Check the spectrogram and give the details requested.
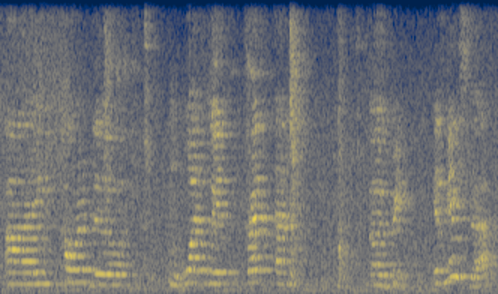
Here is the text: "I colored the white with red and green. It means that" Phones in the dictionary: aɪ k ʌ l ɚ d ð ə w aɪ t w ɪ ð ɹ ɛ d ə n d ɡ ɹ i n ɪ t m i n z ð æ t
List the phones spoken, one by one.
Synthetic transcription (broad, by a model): aɪ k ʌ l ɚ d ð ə w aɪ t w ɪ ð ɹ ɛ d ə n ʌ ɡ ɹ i ɪ t m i n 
